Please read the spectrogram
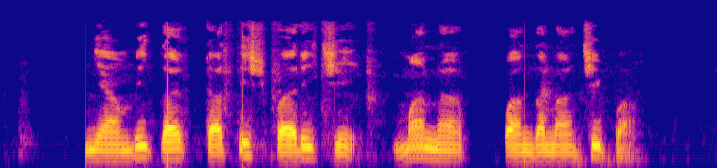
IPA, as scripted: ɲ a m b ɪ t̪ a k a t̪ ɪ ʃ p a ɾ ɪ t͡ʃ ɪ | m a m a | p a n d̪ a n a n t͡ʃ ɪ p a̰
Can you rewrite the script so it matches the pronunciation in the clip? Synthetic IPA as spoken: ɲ a m b ɪ t̪ a k a t̪ ɪ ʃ p a ɾ ɪ t͡ʃ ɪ | m a n a | p a n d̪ a n a n t͡ʃ ɪ p a̰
